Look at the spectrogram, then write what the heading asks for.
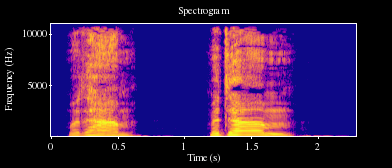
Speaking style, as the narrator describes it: he panted out of breath

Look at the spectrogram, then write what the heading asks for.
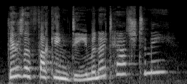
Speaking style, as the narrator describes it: I exclaimed, horrified

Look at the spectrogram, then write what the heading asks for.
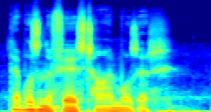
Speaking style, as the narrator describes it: I asked quietly

